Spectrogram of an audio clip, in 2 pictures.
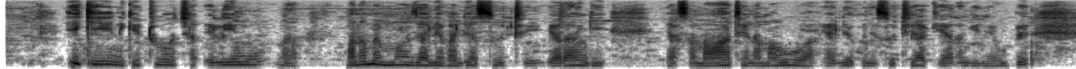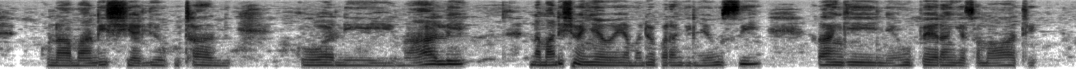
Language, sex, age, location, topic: Swahili, male, 18-24, Kisumu, education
